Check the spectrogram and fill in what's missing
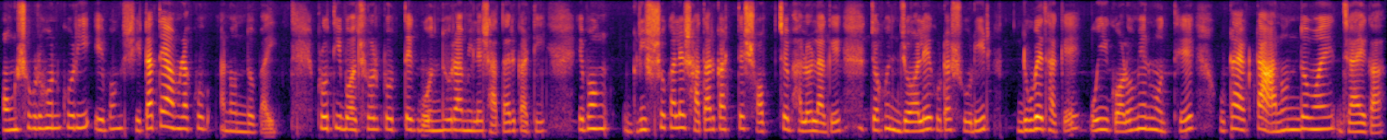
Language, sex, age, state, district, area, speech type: Bengali, female, 18-30, West Bengal, Jalpaiguri, rural, spontaneous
